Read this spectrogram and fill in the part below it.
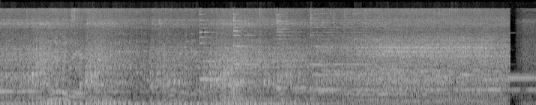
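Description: A motorcycle passes on a village road, its engine buzz rising and fading over a few seconds, heard under people talking nearby.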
